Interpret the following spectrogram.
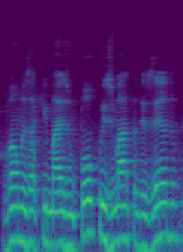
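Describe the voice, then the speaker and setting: A man's voice: mid-range voice, steady tone, a little fast, lo-fi sound. A man with a Brazilian Portuguese accent giving an earnest live sermon-style talk, reading viewer comments aloud and answering them. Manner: earnest and exhortative, reads out viewer comments and replies. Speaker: spiritist preacher hosting a live session. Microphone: livestream from a phone or computer.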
